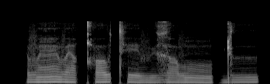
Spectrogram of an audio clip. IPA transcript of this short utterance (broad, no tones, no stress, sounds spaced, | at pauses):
β æ̃ β æ qʰ o tʰ e β y ɣ ɑ β õ | ɖ ɯ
